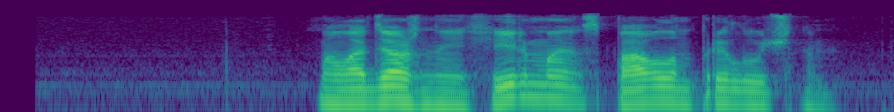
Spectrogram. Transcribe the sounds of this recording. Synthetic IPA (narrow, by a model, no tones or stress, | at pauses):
məlˠɐdʲoʐnɨjəfʲilʲmɨspavlˠəmpɾʲʔɪlˠut͡ɕnɨm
